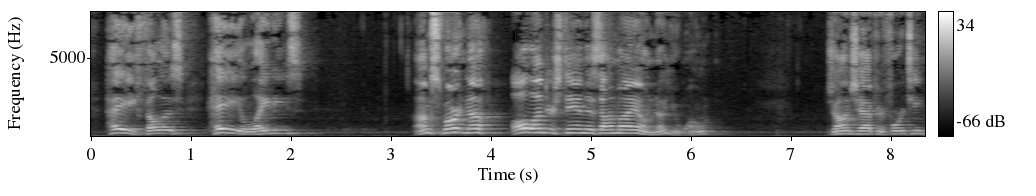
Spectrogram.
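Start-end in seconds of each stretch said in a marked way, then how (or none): 0.2-5.7 put-on old-timer Southern accent. Acting out a proud person who trusts their own smarts: put-on Southern accent. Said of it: "old there for an old and Southern".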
